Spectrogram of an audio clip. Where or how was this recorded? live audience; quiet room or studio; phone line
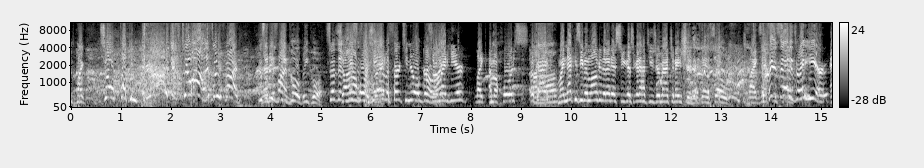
live audience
